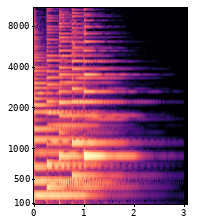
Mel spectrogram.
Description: A sharp Minor Major 7th Sharp 5th, down, Guitar, Open F; A#mM7#5 arpeggiated; JGuitar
